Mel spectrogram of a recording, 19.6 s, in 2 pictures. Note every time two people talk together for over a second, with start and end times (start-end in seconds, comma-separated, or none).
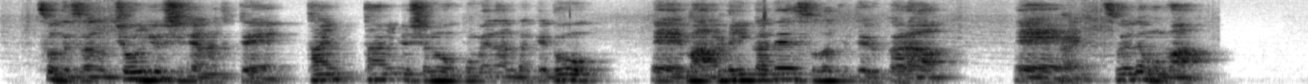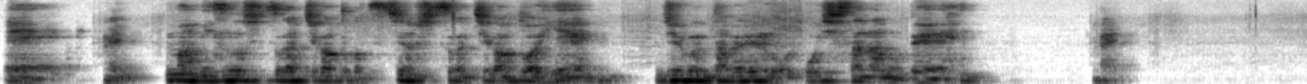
none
